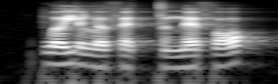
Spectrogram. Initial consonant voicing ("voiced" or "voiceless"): voiceless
